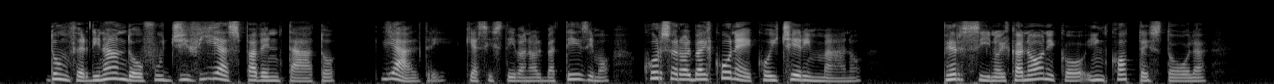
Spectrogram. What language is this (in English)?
Italian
